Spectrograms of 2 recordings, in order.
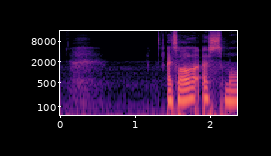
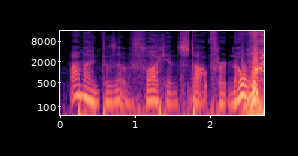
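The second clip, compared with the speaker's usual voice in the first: loud laughing rant; 6 semitones higher, 11 dB louder than usual. Real, not acted.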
